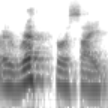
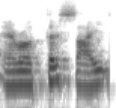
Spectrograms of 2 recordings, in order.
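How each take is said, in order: First: The stress falls on the second syllable. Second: The stress falls on another syllable. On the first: The speaker calls it right. "so erythrocyte" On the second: The speaker calls it wrong. "not erythrocyte"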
